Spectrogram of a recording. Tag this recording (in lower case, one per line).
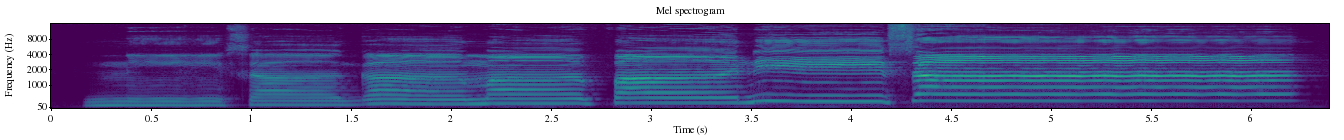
human voice
singing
